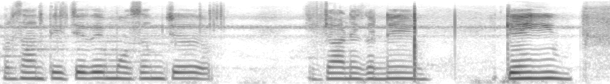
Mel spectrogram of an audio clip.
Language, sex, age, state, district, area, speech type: Dogri, female, 30-45, Jammu and Kashmir, Reasi, rural, spontaneous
